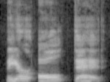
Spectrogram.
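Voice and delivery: anguished, heavy emphasis; slow, loud grief. A narrator's reading. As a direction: drag out each word, loud.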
